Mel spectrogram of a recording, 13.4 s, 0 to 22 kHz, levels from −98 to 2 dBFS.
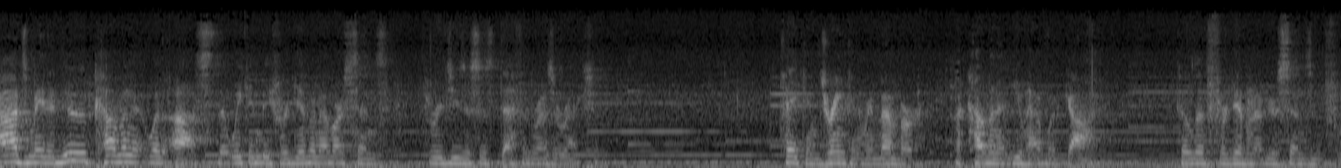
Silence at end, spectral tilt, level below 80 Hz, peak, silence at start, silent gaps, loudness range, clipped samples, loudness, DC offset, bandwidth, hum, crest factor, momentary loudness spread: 0 s; -5.5 dB/octave; -60 dBFS; -24 dBFS; 0 s; none; 6 LU; under 0.1%; -47 LUFS; under 0.1%; 17.5 kHz; none; 22 dB; 15 LU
